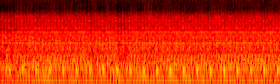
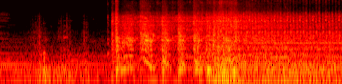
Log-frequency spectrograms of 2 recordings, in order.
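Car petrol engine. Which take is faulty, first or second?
first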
